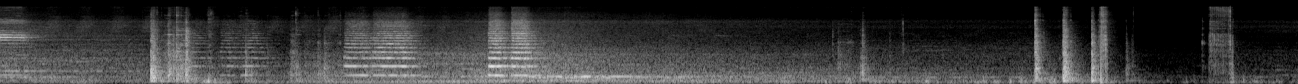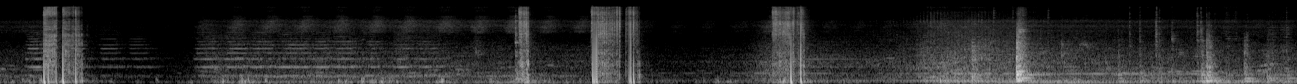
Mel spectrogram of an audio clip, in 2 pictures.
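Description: About six short bursts of a stick-welding arc, each lasting a fraction of a second, as tack welds are struck on the corner joint of thin square steel tubing, in the second half. Earlier, vehicle horns honk several times in the background, the loudest thing near the start.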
